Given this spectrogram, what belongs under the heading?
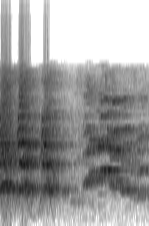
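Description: A puppy gives close, loud high-pitched yips and whiny barks, a few quick calls that slide into a longer whimpering cry.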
